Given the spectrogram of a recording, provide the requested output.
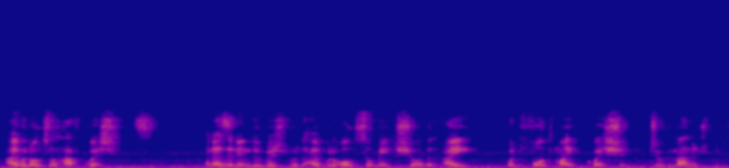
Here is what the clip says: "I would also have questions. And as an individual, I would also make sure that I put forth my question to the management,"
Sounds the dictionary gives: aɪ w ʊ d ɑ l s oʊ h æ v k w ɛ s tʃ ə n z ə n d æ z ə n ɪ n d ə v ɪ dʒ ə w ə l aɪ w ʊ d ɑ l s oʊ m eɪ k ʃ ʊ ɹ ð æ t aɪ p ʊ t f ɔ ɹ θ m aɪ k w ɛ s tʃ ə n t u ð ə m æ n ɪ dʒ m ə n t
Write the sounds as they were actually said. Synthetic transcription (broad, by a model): aɪ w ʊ d ɑ l s oʊ h æ v k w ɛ s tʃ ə n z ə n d æ z ə n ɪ n d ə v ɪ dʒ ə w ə l aɪ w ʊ d ɑ l s oʊ m eɪ k ʃ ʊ ɹ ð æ t aɪ p ʊ t f ɔ ɹ t m aɪ k w ɛ s tʃ ə n t u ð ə m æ n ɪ dʒ m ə n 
